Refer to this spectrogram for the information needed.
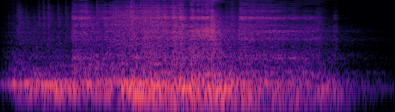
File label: tank fire metal stress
